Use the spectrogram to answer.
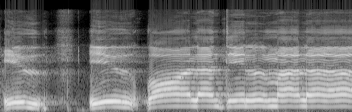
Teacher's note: ada zal yang ada titiknya, dan ini tidak qalqalah, artinya tidak boleh dipantulkan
